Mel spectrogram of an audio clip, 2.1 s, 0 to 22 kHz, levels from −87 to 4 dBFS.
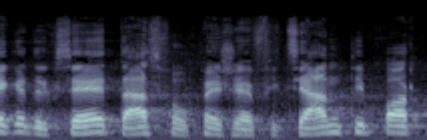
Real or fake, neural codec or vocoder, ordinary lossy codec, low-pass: real; none; none; 14.4 kHz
